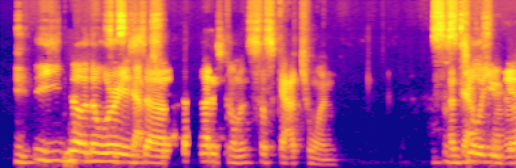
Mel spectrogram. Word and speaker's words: Saskatchewan: Saskatchewan, is that the correct pronunciation? Sorry. No worries. That is common. Saskatchewan.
